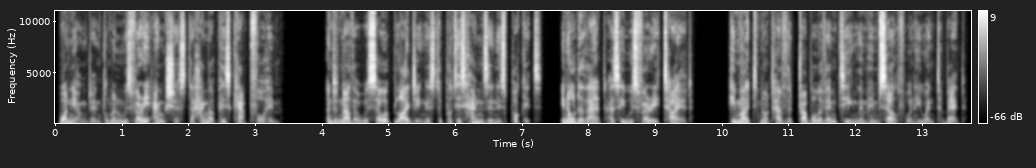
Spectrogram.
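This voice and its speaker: A man's voice: on the low side, sing-song, normal speed, slightly rough, dry recording, studio quality. A man giving a dramatic narration of a classic novel as an audiobook actor.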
